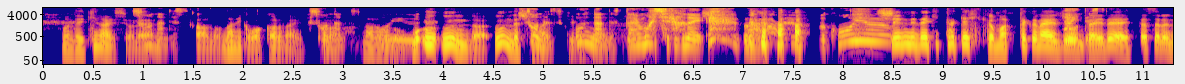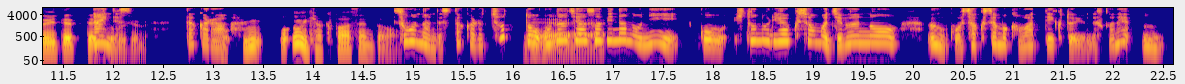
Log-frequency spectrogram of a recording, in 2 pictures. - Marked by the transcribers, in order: laugh
- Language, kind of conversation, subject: Japanese, podcast, 子どものころ、家で一番楽しかった思い出は何ですか？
